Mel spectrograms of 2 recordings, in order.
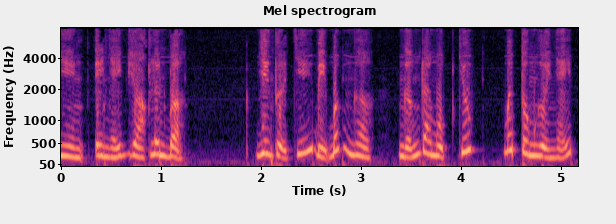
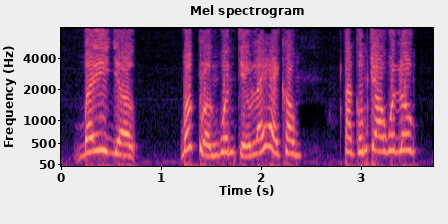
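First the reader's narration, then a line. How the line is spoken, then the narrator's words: Angry. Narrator (Vietnamese): Ung Thanh giận dữ nói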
